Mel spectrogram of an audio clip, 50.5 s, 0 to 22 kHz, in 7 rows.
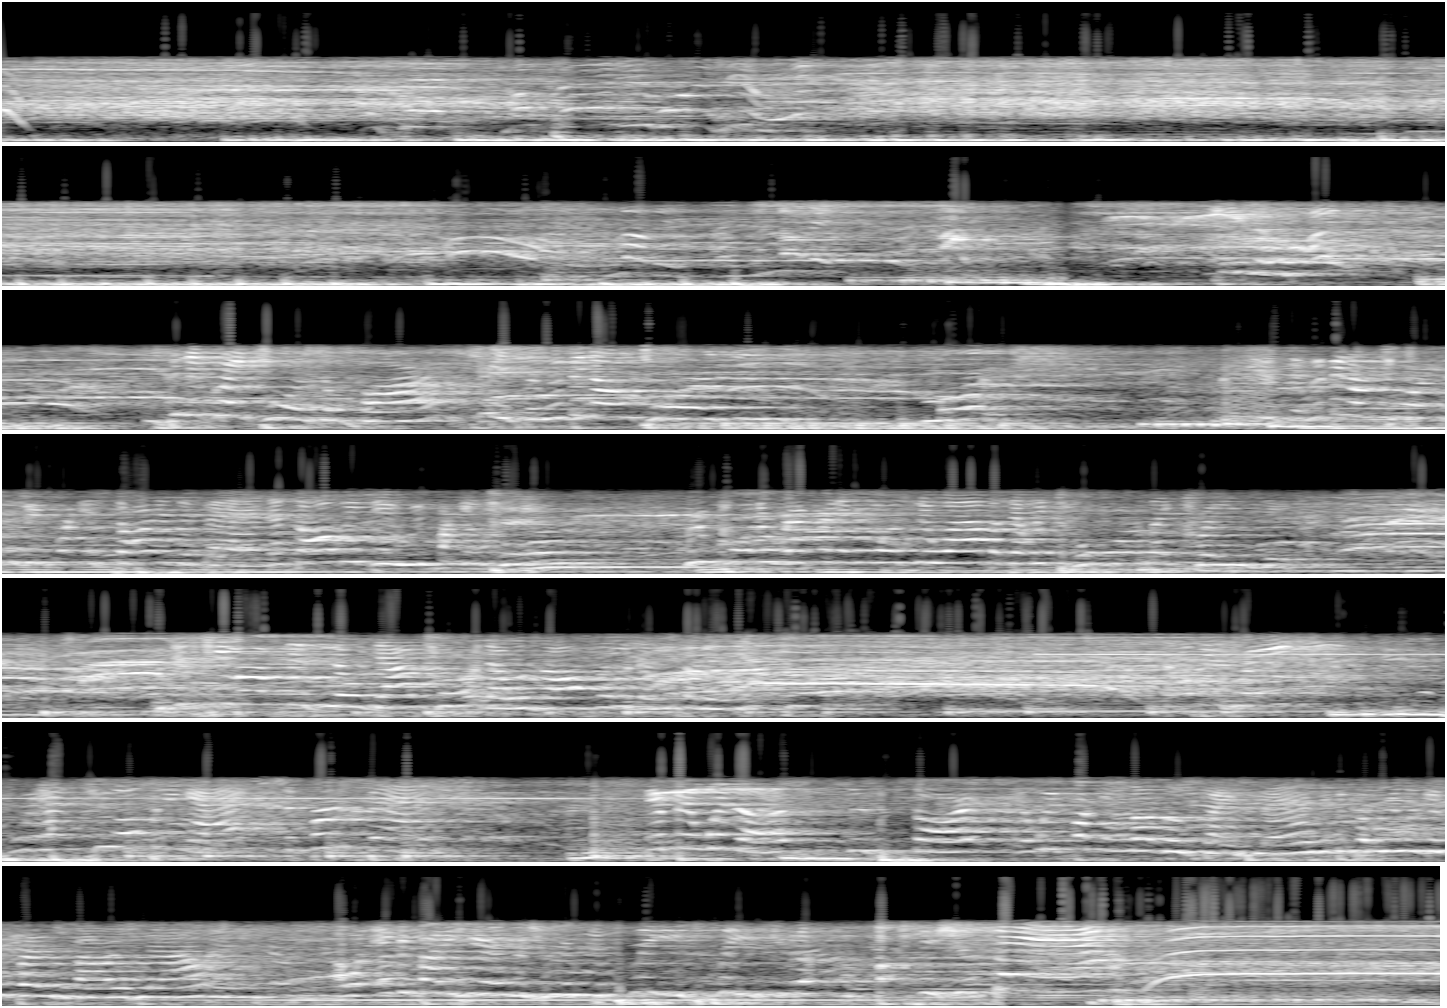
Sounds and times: Crowd: 0.0s - 50.4s
Music: 0.0s - 50.4s
Speech: 15.2s - 19.5s, 20.6s - 28.2s, 29.6s - 33.1s, 36.1s - 38.3s, 39.3s - 49.0s.

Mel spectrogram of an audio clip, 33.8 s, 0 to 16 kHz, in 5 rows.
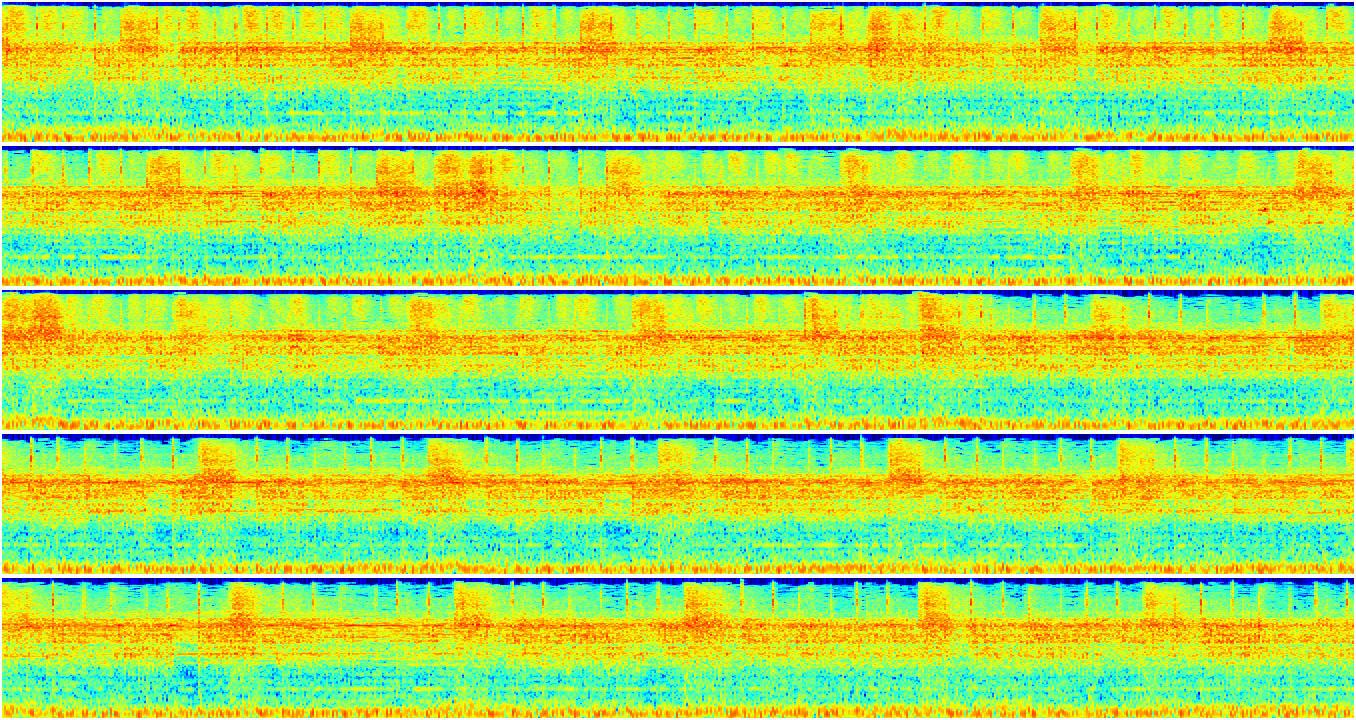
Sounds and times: Music: 0.0s - 33.8s.

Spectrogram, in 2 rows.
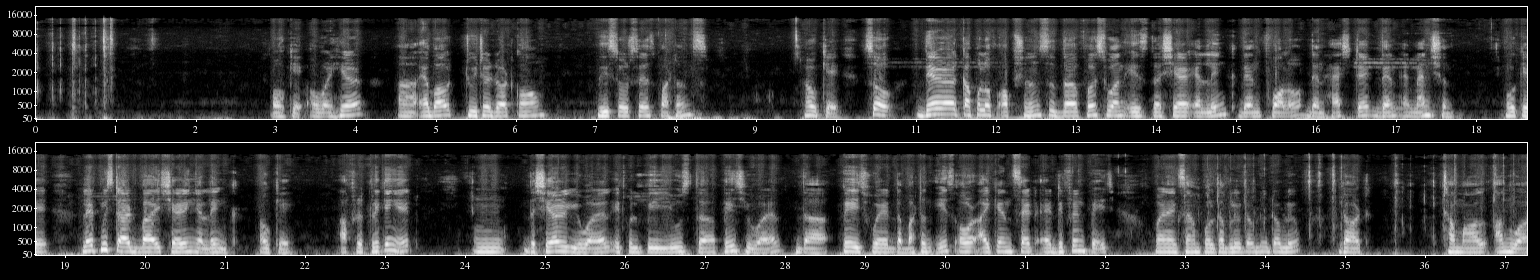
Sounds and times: Speech: 2.9s - 8.5s, 9.5s - 23.4s, 24.1s - 35.4s, 36.2s - 37.2s.

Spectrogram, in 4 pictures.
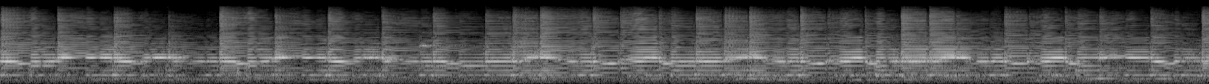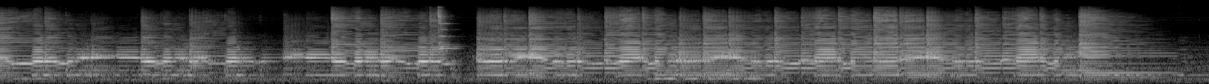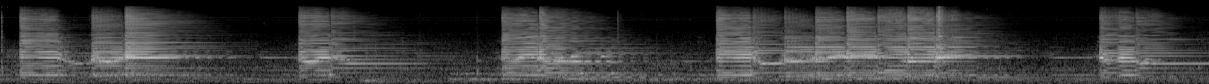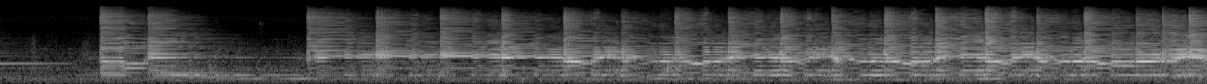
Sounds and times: Inside, small room: 0.0s - 48.3s
Plucked string instrument: 0.0s - 48.3s.

